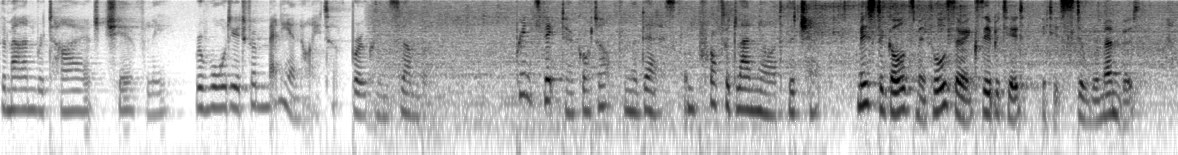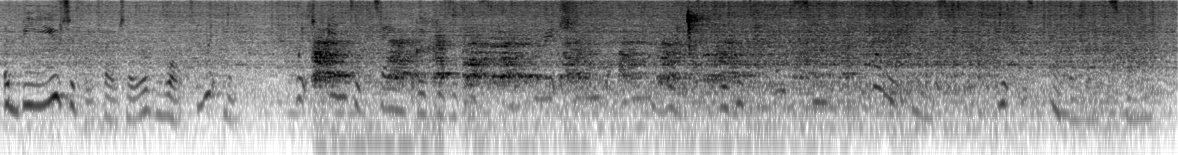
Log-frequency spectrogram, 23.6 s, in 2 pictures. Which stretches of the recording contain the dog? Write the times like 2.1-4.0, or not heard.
14.9-20.3.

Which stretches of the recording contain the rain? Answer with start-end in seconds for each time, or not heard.
3.6-23.5.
